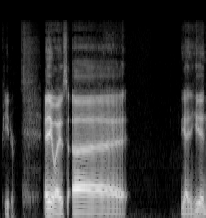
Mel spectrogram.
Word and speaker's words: Pieter: Pieter, who last week we call him Pieter or something like that, because he's got it, but he says it's just pronounced Peter.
